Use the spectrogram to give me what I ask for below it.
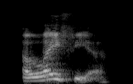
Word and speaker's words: aletheia: If you were to look up the word truth in the Greek, it's pronounced aletheia or aletheia.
